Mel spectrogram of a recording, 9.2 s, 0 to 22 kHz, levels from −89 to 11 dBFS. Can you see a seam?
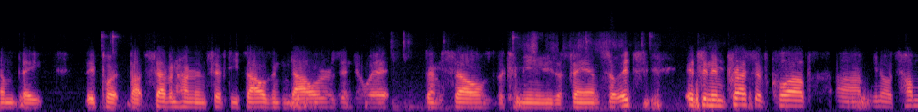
no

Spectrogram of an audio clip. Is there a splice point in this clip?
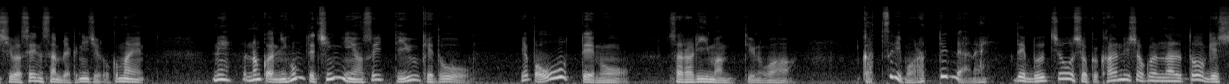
yes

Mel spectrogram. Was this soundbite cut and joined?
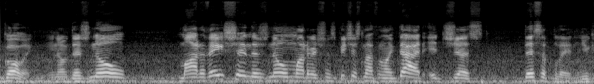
no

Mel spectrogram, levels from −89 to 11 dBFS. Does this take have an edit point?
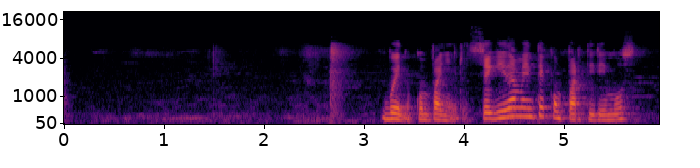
no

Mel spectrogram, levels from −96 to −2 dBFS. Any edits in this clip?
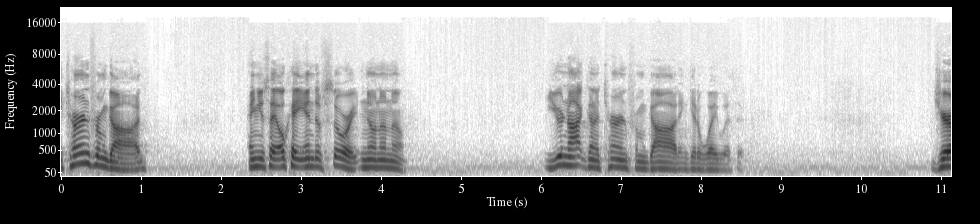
no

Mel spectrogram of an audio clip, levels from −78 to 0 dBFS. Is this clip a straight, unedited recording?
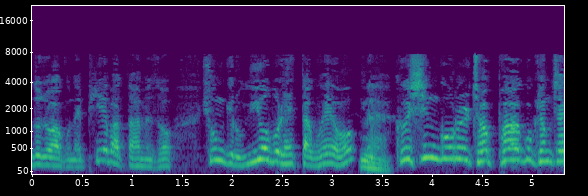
yes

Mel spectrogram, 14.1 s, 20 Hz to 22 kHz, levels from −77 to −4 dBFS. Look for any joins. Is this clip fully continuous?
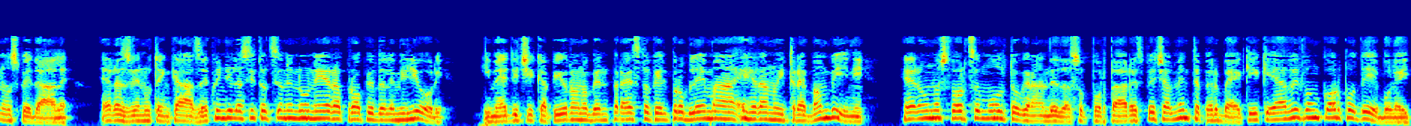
no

